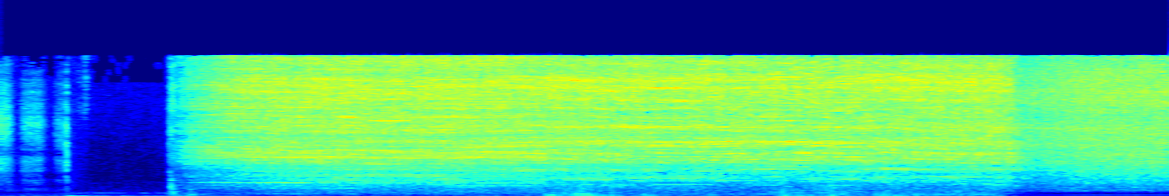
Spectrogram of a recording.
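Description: An angle grinder whines loudly as it cuts through metal.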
